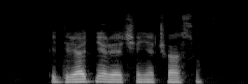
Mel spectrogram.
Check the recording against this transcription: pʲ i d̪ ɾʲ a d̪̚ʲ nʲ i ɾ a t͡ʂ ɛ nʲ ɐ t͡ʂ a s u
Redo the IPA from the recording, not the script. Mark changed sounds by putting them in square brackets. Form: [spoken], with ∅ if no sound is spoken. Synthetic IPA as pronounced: pʲ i d̪ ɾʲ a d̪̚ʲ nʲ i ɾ [ɛ] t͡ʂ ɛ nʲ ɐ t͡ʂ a s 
